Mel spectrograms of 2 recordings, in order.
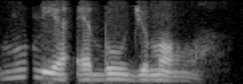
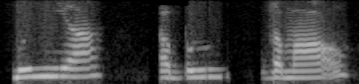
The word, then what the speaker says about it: Mumia Abu-Jamal: Mumia Abu-Jamal. – Mumia Abu-Jamal.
